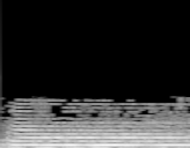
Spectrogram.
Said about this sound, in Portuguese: Quando chegou lá, nas montanhas de Efraim, ele tocou uma corneta de chifre de carneiro para chamar os homens de Israel para a luta.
